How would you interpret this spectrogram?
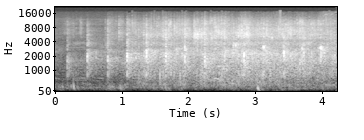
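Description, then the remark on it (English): A crowd breaks into applause, starting with a few scattered claps that quickly build into steady, dense clapping, fairly soft overall and sustained with no voices. “Claps for that.”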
